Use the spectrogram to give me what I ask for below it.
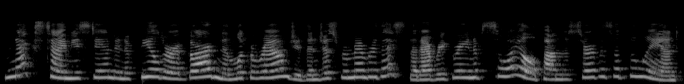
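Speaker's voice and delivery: high, loud, insistent creature voice; Earthworm. A narrator's reading. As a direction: proclaim its importance proudly. Plays earthworm boasting.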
